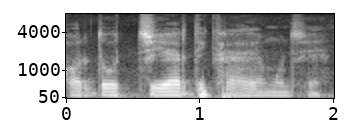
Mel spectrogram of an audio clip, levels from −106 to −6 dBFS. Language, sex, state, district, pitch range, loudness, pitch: Hindi, male, Tripura, West Tripura, 110-125 Hz, -16 LUFS, 120 Hz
